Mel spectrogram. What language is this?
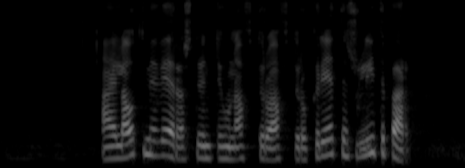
Icelandic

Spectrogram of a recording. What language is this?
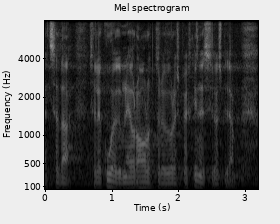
Estonian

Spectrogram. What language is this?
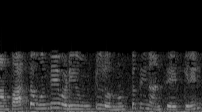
Tamil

